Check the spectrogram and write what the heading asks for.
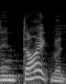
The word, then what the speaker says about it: indictment: help you remember that indictment has a t even though it's silence isn't lady lex lady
